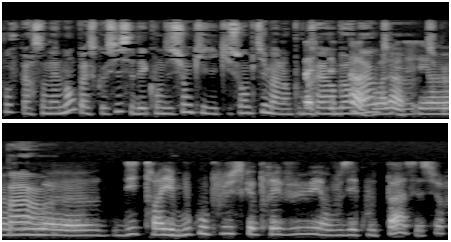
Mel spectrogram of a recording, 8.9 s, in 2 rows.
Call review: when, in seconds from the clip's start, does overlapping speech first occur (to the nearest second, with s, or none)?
3 s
